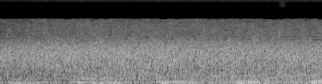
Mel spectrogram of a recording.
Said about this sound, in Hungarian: Hey, köszönjük szépen a tapsokat, igen, ez jól esett.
